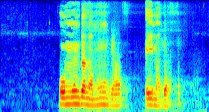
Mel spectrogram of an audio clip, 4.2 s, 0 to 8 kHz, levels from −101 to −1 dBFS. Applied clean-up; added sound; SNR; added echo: neural separator model SepFormer DNS4.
